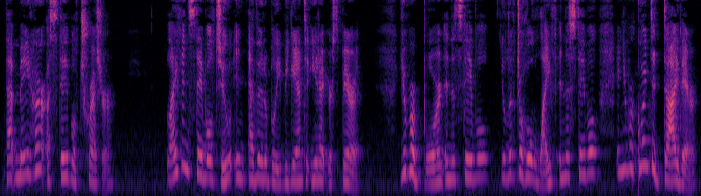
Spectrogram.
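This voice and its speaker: A young woman voicing an earnest, self-deprecating young female pony apprentice, narrating an audio drama expressively and wryly. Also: on the high side. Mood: wistful, wry. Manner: expressive, wry. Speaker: lead and first-person narrator.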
